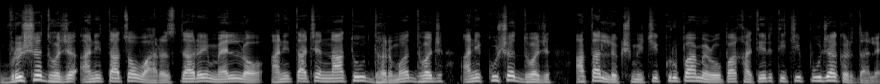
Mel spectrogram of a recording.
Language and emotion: Goan Konkani, neutral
